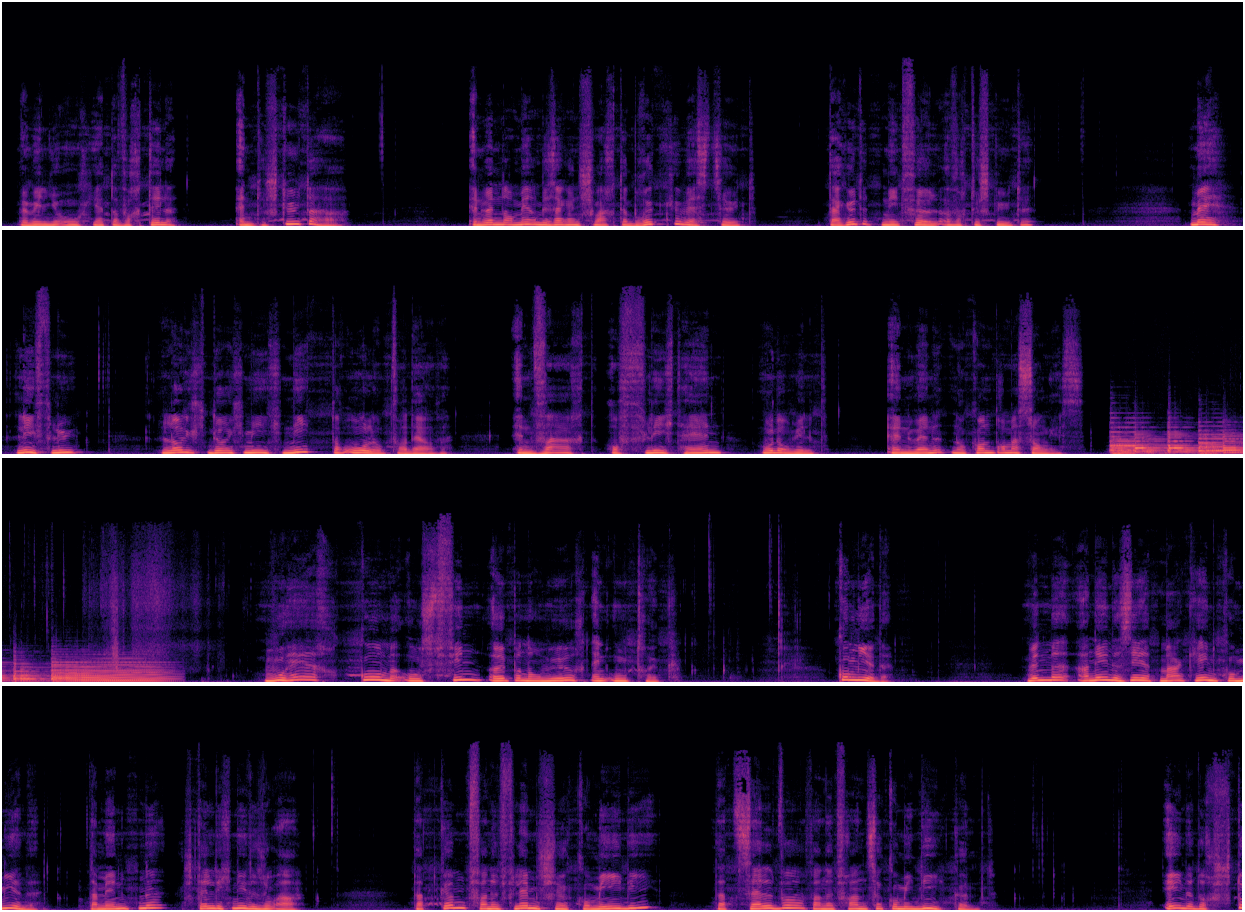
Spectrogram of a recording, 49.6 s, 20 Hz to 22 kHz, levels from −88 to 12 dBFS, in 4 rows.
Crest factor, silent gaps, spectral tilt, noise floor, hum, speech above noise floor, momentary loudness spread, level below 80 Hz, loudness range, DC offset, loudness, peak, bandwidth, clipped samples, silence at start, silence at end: 14 dB; none; -7.5 dB/octave; -64 dBFS; none; 44 dB; 10 LU; -62 dBFS; 4 LU; under 0.1%; -22 LUFS; -8 dBFS; 15 kHz; under 0.1%; 0.2 s; 0 s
